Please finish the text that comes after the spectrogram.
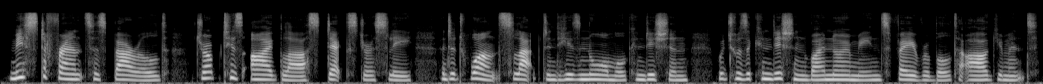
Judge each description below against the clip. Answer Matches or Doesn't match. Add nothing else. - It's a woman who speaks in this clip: Matches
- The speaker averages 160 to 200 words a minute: Doesn't match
